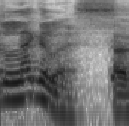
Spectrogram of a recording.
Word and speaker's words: Legolas: I said Legolas. – Okay. Yeah, it's a short O.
